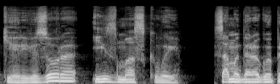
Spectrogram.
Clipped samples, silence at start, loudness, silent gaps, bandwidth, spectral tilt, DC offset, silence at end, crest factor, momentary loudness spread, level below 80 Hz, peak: under 0.1%; 0.05 s; -11 LUFS; none; 16.5 kHz; -5 dB/octave; under 0.1%; 0 s; 10 dB; 7 LU; -40 dBFS; 0 dBFS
